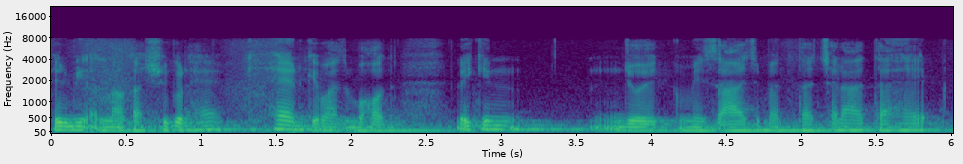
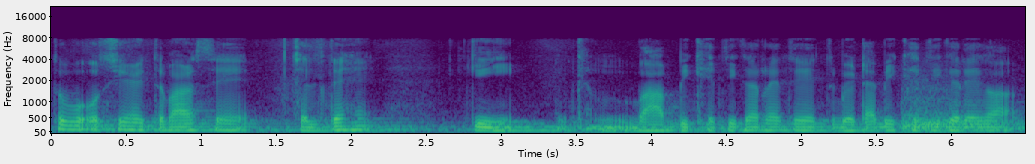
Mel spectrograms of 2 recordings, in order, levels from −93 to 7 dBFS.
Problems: constant background noise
